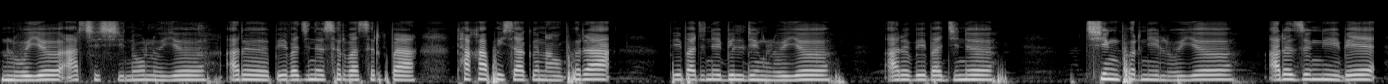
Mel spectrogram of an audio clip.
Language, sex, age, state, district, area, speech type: Bodo, female, 60+, Assam, Kokrajhar, urban, spontaneous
